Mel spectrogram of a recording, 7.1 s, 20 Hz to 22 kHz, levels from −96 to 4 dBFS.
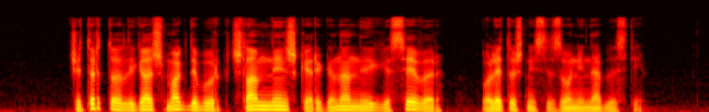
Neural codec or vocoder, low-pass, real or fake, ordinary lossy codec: none; none; real; none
